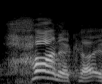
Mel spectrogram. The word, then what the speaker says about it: Hanukkah: And remember, when you see this, it's got the CH, and that is their Flemish sound, right? Which we don't do, right? So Hanukkah is how you say it. We drop the C because we talk normal, okay?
